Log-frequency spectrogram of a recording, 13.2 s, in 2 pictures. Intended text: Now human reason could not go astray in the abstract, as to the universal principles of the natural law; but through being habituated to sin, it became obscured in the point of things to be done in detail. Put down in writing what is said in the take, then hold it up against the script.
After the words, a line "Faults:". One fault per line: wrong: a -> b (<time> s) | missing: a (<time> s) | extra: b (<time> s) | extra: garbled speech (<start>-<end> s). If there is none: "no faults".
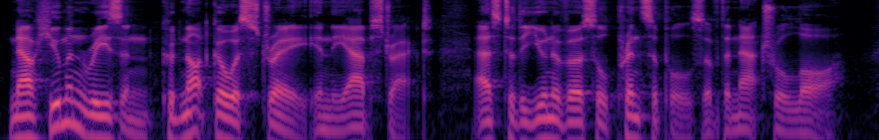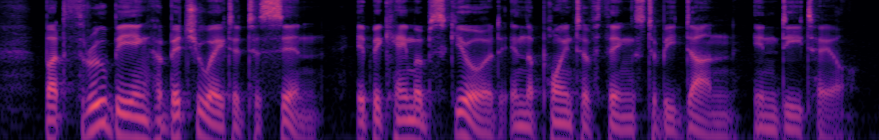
Now human reason could not go astray in the abstract, as to the universal principles of the natural law; but through being habituated to sin, it became obscured in the point of things to be done in detail.
Faults:
no faults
